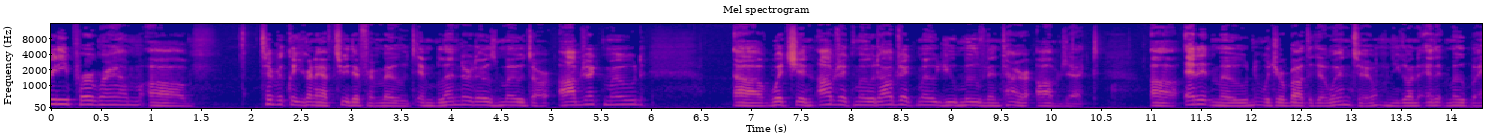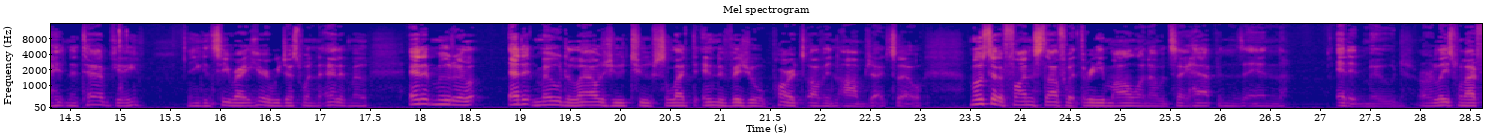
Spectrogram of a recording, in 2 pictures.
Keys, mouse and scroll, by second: 16.4 Tab.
